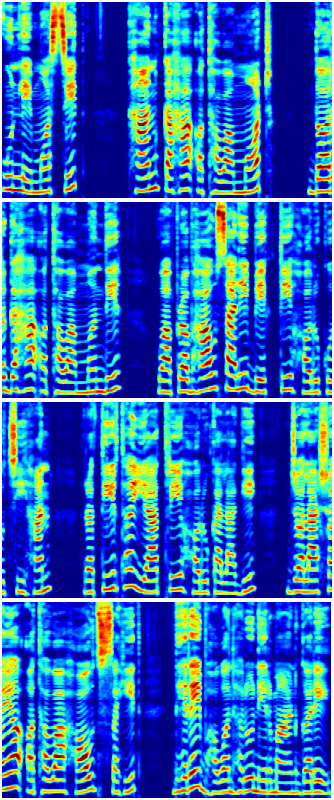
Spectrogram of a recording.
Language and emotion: Nepali, neutral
